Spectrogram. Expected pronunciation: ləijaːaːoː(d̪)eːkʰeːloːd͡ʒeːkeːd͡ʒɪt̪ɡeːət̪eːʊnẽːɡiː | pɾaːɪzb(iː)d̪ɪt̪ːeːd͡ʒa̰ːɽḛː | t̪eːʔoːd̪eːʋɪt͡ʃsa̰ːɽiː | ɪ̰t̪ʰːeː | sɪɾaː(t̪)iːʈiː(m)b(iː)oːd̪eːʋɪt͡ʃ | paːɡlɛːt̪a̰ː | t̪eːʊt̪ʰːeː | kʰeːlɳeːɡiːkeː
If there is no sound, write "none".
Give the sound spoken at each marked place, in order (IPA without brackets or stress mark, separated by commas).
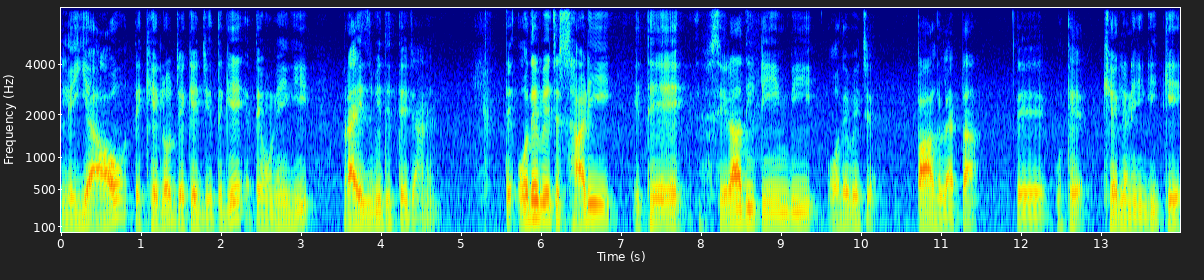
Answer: t̪, iː, d̪, m, iː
